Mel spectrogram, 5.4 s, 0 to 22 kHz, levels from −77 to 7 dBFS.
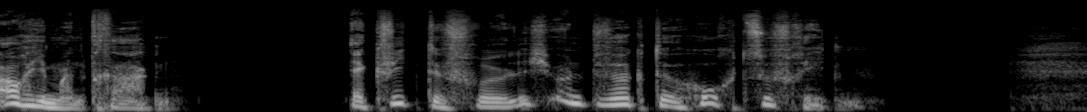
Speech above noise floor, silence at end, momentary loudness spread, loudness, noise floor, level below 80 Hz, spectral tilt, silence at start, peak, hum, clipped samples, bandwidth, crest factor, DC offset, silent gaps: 60 dB; 0.05 s; 12 LU; -27 LUFS; -86 dBFS; -56 dBFS; -5 dB/octave; 0 s; -8 dBFS; 50 Hz at -55 dBFS; under 0.1%; 16.5 kHz; 20 dB; under 0.1%; none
